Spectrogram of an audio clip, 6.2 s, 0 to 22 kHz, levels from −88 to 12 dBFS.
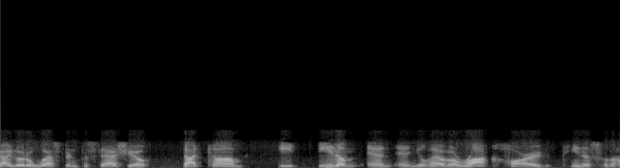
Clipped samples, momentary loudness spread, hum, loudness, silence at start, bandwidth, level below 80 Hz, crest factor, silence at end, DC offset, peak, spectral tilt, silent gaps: under 0.1%; 11 LU; none; -27 LUFS; 0 s; 5.2 kHz; -76 dBFS; 20 dB; 0 s; under 0.1%; -8 dBFS; -8.5 dB/octave; none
